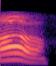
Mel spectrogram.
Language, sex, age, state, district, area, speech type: Assamese, female, 30-45, Assam, Udalguri, rural, conversation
